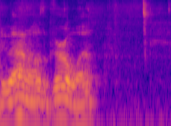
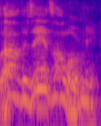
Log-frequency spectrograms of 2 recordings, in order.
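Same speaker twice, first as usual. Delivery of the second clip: mock distress, pitched way up; high girl's exclamation; 12 semitones higher, 4 dB quieter than usual. Girl finds ants all over herself, high mock alarm. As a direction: imitate a girl in a high, thin-volume voice.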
